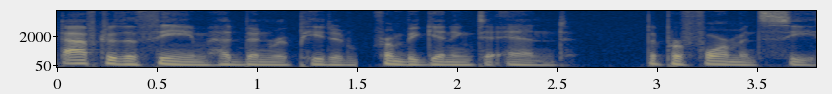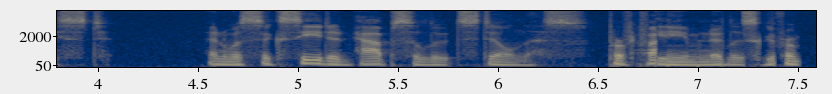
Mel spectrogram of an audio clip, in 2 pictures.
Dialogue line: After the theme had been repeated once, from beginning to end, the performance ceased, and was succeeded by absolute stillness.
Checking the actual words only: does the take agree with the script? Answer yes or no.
no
